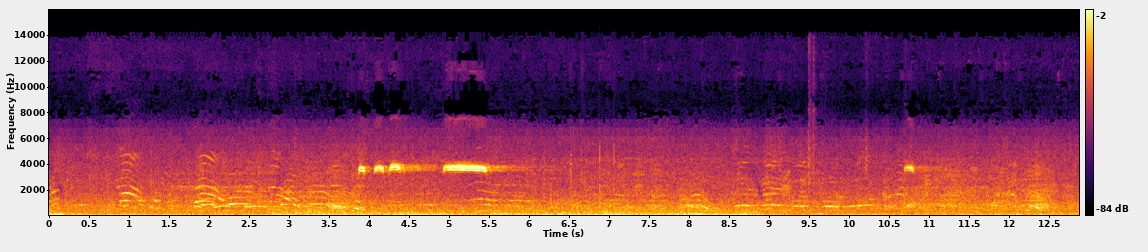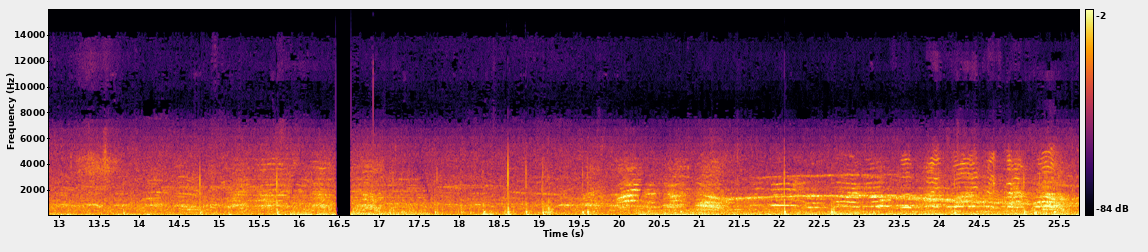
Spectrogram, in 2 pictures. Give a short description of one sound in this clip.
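A crowd of protesters chants and shouts outdoors in a busy street.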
